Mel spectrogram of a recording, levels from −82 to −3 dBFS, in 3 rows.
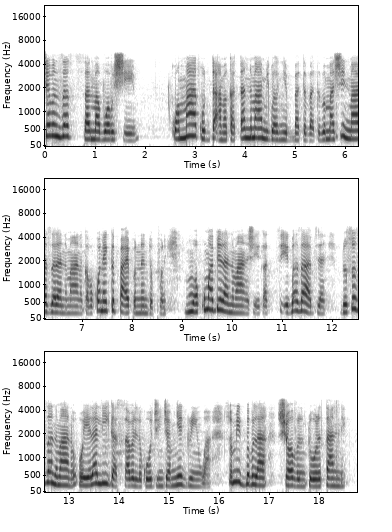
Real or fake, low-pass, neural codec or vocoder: real; 5.4 kHz; none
